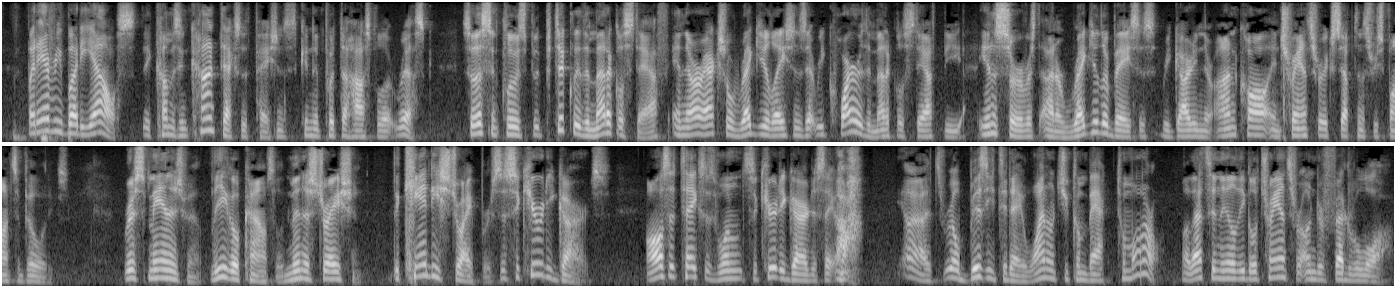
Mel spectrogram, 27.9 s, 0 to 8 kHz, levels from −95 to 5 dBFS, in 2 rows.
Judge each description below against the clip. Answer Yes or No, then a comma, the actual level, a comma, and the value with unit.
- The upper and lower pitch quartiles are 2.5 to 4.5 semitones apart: No, average, 5.2 semitones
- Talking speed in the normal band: Yes, average, 185 wpm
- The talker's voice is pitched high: No, medium, 155 Hz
